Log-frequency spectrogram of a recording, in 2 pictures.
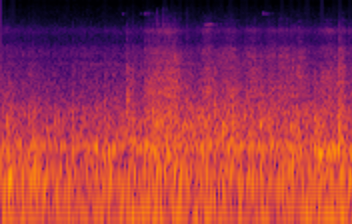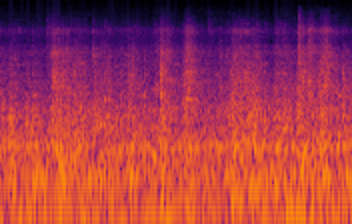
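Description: Chicago 'L' rapid-transit train running on elevated track: a steady wheel rumble with irregular clicks and clacks as the wheels cross rail joints and switches.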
